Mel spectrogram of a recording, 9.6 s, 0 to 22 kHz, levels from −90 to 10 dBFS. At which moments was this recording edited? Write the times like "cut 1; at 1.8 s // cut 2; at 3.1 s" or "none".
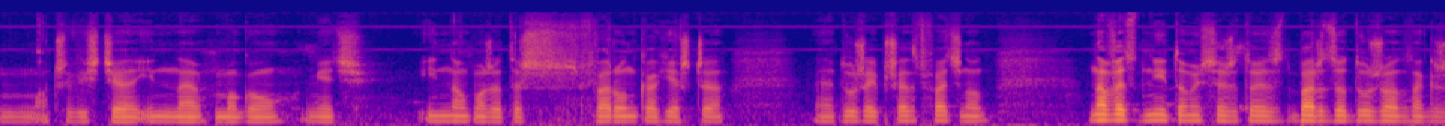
cut 1; at 1.4 s // cut 2; at 3.1 s // cut 3; at 3.9 s // cut 4; at 5.6 s // cut 5; at 6.4 s // cut 6; at 7.6 s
